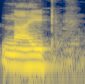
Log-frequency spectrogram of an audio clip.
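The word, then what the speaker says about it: night: से साइलेंट कर देंगे इसे क्या पढ़ेंगे हम नाइट जी एच साइलेंट है ये ध्यान देना है ठीक है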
